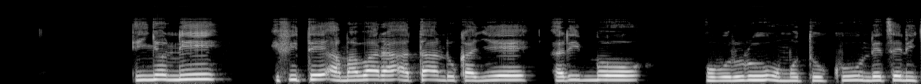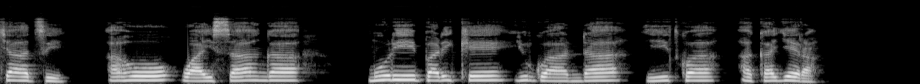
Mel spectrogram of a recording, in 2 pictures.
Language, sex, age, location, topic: Kinyarwanda, male, 18-24, Kigali, agriculture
